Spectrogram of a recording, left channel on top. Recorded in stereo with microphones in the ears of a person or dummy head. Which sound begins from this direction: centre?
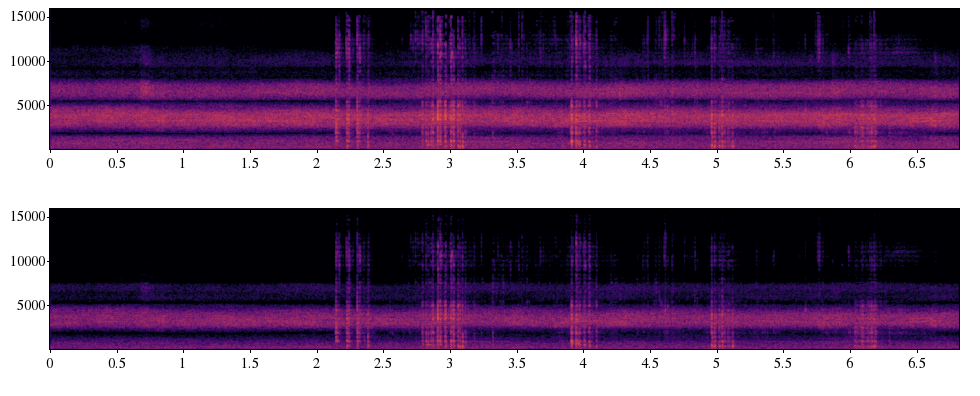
Chewing, at 2.1 s.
